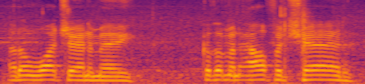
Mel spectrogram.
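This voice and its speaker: A man with a somewhat high-pitched voice hosts a casual livestream chat. He talks in a teasing, foul-mouthed way. A faint noise sits behind his voice on the group call. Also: flat delivery, moderate pace. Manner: profane, teasing. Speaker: streamer hosting a group call.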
